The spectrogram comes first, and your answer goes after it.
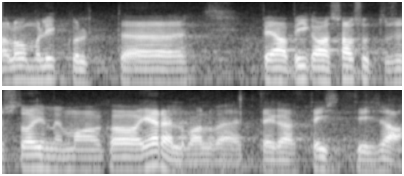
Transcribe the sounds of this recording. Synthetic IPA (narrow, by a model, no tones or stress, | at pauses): lo̞ːmulikːˑult̪ | peɑb̥iɡ̥ɑsɑsut̪ːˑuse̞st̪o̞jmimɑkɑjæɾe̞lvɑlve̞ːt̪ːe̞ɡ̥ɑt̪ːe̞jsit̪ːˑejsɑː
